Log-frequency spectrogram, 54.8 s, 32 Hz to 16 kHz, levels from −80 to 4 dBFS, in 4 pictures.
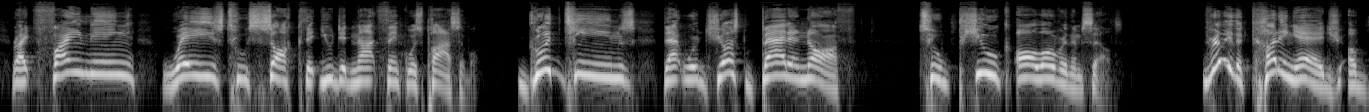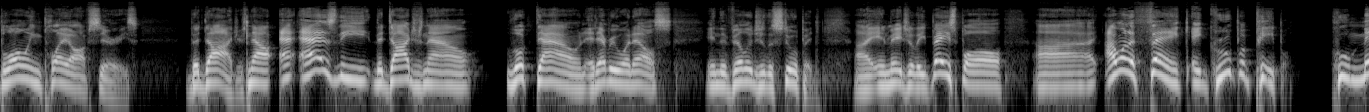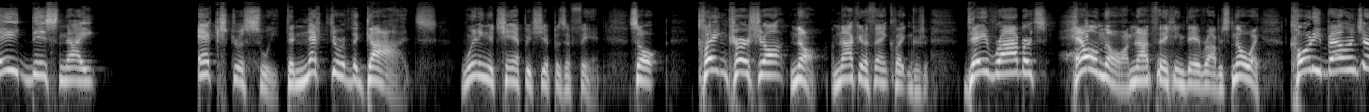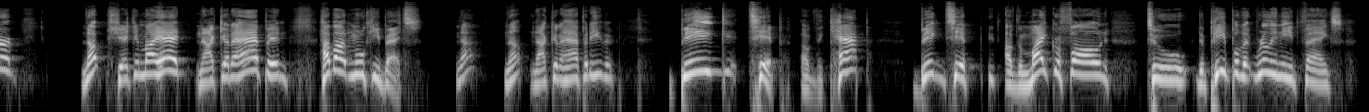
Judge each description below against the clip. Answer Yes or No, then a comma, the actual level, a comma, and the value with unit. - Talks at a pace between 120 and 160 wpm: Yes, average, 155 wpm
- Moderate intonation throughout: No, wide, 7.7 semitones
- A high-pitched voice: Yes, high, 200 Hz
